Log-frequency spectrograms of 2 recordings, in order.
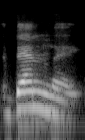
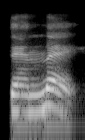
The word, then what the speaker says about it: denle: Correct pronunciation is denle, which means like ustedes, give it to him. Incorrectly, denle, denle, denle.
